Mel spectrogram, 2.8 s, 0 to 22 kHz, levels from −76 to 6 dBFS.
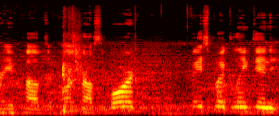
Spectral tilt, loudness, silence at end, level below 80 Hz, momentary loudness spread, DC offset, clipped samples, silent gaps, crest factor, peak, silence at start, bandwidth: -3.5 dB/octave; -22 LUFS; 0 s; -64 dBFS; 12 LU; under 0.1%; under 0.1%; none; 18 dB; -4 dBFS; 0 s; 18.5 kHz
